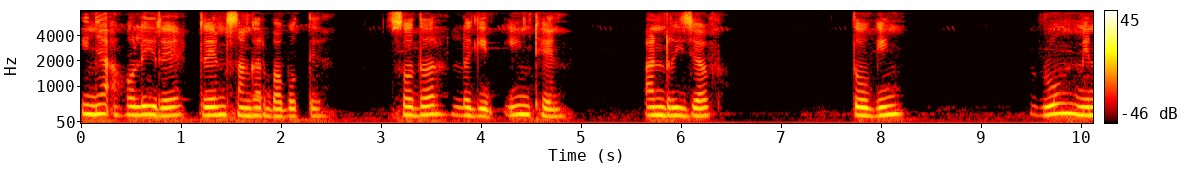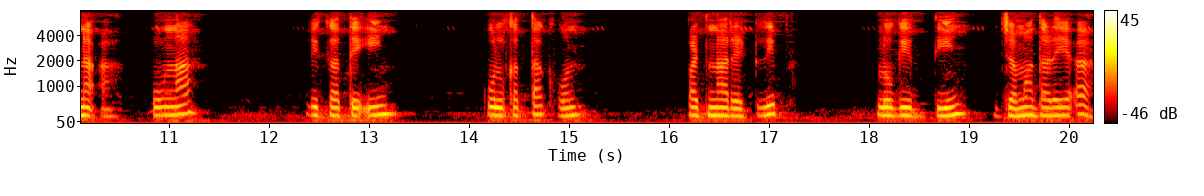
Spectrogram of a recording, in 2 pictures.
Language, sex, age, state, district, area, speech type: Santali, female, 30-45, Jharkhand, Bokaro, rural, read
